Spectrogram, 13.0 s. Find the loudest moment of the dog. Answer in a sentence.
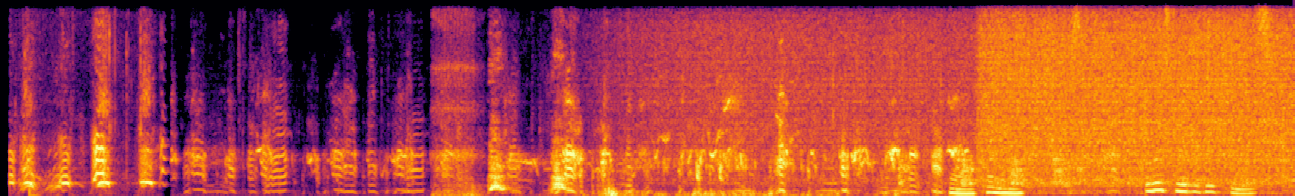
The volume of the dog peaks at 1 second.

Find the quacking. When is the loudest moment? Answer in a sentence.
The loudest moment of the quacking is at 6 seconds.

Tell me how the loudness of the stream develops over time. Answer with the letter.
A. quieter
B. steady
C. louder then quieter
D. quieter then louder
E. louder
E.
